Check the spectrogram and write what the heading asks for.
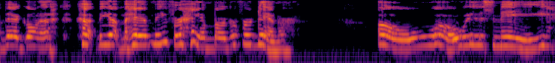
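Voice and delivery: loud, slow lament; loud slow cow voice moaning woe is me; woeful old cow. Acted. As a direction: wail like an old cow facing the butcher.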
